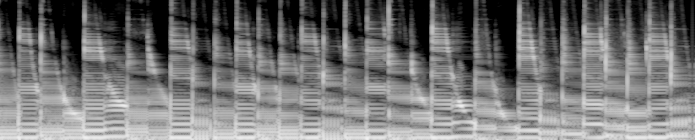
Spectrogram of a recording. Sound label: Stick Loop, Stick Bass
